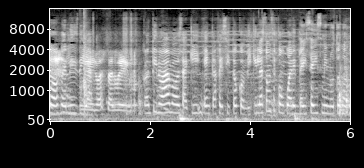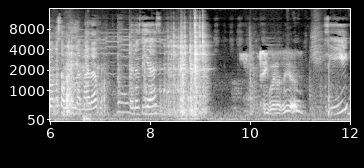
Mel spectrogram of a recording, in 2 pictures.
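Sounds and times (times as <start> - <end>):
clattering crackling noise: 1.5 - 10.3.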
